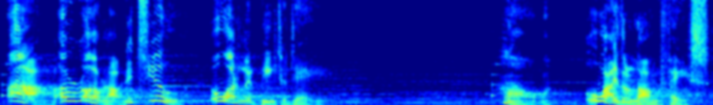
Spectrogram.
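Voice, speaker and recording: An actor voicing a teasing old man in a video game, with a gravelly, theatrical drawl. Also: wildly swooping pitch, extremely slow, long pauses, a bit bright, full character voice. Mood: teasing, musing. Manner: drawling, theatrical swings in pitch. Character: teasing old man, familiar elder of the tribe. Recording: long reverb over music.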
